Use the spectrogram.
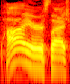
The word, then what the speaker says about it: Pyre: up here at Mount Pyre / Pyre, depending on how you want to pronounce it, of course.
